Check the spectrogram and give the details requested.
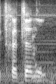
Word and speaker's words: Trayton: Hein déjà félicitations à Trayton. C'est ça, si je prononce bien. Oui, c'est ça. Oui. C'est Trayton.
